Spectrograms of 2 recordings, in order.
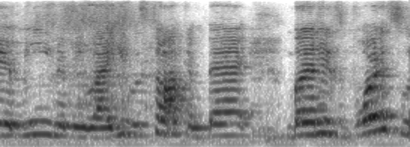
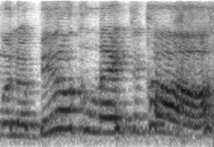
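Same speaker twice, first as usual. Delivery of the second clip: ordinary delivery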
